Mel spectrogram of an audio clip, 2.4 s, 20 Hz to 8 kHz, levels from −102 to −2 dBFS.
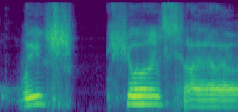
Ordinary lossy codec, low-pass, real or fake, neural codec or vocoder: none; 7.2 kHz; fake; codec, 24 kHz, 1.5 kbps, HILCodec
